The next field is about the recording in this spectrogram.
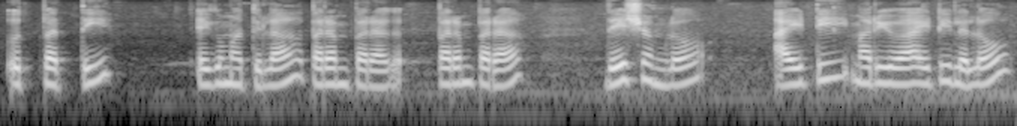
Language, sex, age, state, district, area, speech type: Telugu, female, 30-45, Telangana, Hanamkonda, urban, spontaneous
